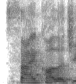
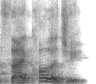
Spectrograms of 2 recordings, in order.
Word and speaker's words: psychology: And it's silent before S in a different selection of words such as Psalm, psych, and psychology.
